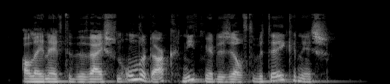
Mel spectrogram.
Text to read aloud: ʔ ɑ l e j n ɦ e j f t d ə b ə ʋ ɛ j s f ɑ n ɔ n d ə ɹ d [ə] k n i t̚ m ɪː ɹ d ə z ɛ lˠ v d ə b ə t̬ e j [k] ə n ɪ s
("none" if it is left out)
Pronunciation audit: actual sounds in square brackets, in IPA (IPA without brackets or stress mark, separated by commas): ɑ, k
